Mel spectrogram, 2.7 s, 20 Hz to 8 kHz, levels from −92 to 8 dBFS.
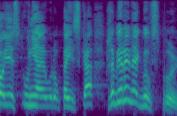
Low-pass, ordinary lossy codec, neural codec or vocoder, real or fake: none; none; none; real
